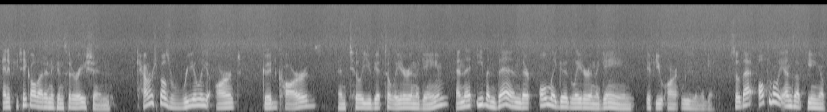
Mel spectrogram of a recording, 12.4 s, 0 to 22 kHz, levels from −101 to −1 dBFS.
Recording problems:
hiss; loud; throughout; 6 dB below the speech

